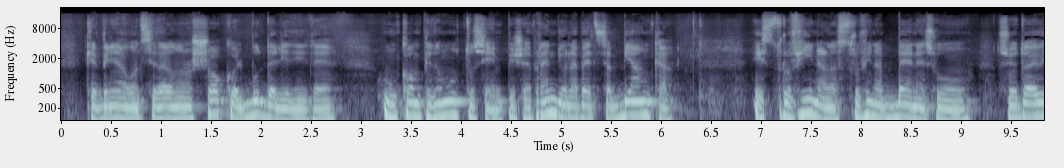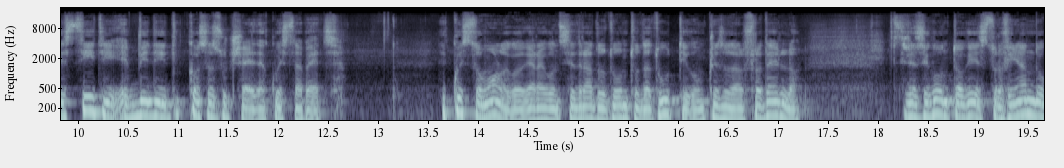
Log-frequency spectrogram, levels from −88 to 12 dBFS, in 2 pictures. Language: Italian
